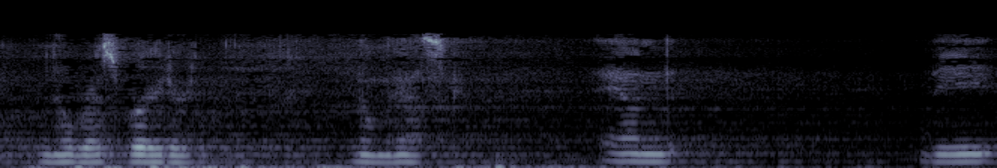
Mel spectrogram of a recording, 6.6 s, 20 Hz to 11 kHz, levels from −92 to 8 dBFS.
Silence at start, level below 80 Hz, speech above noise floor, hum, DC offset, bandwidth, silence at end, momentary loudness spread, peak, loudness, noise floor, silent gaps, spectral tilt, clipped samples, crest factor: 0 s; -54 dBFS; 33 dB; none; under 0.1%; 5.6 kHz; 0 s; 23 LU; -18 dBFS; -37 LUFS; -70 dBFS; none; -4 dB/octave; under 0.1%; 22 dB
